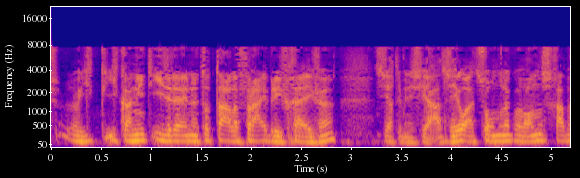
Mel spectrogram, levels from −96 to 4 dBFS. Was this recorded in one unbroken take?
no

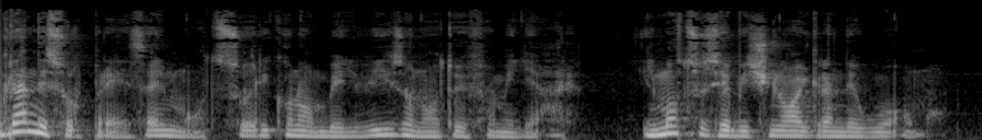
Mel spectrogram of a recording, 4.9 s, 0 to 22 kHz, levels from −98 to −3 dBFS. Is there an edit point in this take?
yes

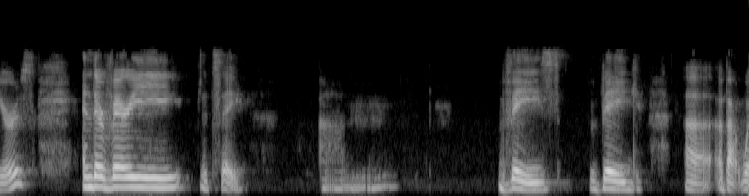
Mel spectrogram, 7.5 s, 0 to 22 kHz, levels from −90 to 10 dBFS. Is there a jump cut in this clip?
yes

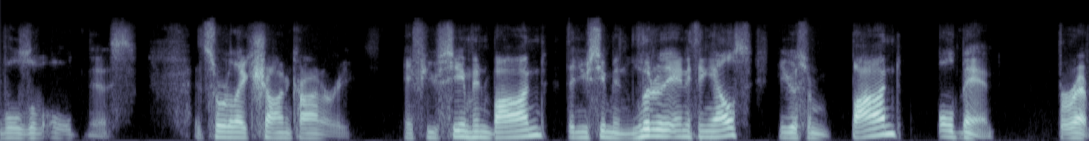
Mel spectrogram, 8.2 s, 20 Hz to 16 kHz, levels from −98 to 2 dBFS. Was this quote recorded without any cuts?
yes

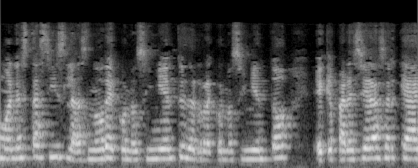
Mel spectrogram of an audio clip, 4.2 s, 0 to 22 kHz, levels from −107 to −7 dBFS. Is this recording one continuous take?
yes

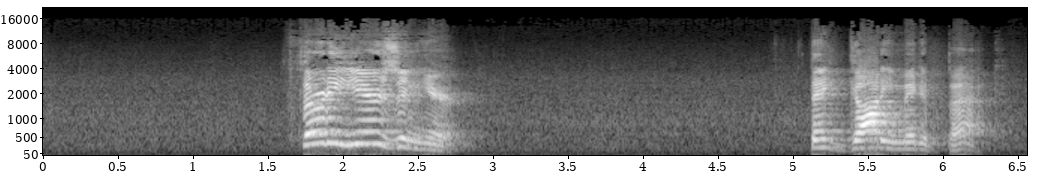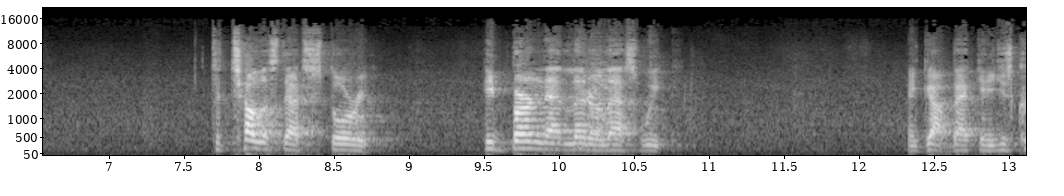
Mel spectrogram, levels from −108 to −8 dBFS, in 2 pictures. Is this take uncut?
yes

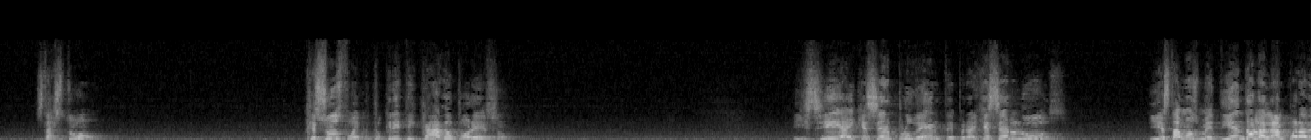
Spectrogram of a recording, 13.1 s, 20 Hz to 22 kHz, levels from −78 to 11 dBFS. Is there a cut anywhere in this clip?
no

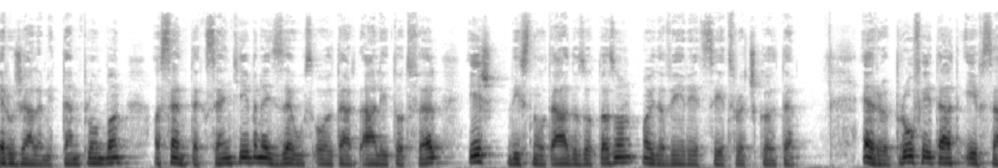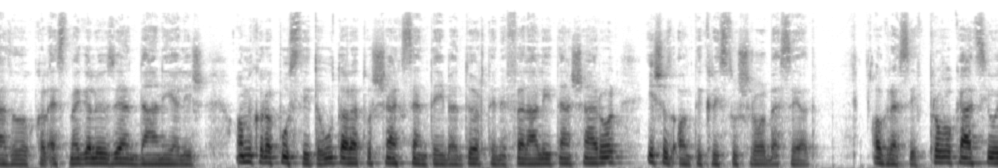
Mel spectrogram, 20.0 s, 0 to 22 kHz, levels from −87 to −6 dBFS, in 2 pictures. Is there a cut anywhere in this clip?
yes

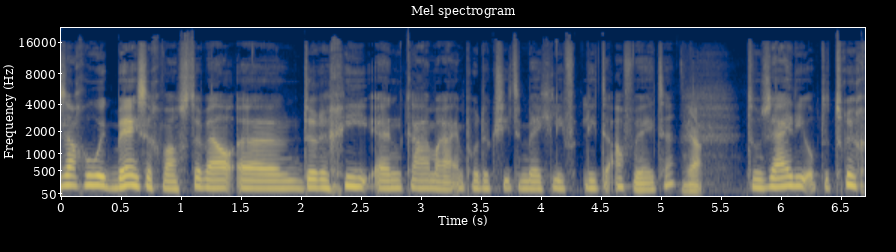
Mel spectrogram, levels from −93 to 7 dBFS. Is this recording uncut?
yes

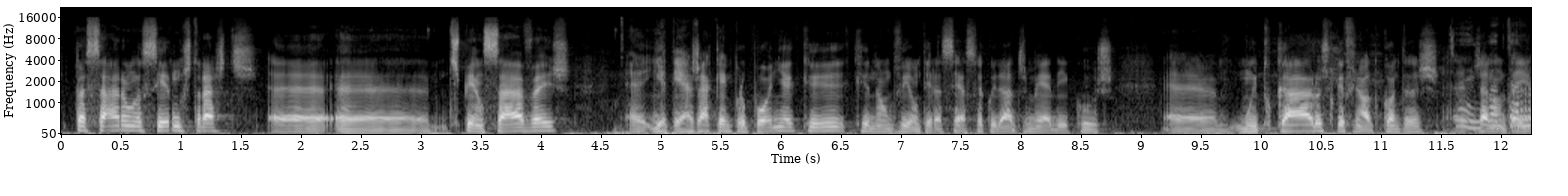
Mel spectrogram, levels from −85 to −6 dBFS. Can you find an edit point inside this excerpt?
no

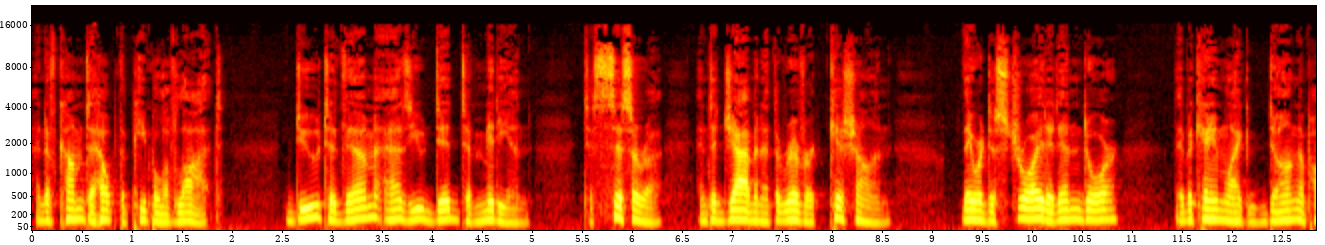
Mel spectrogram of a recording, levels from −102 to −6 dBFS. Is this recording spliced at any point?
no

